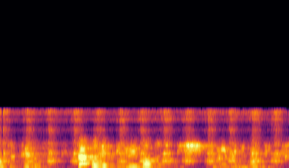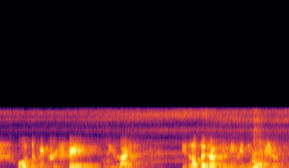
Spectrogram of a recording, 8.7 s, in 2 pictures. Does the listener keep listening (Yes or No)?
No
